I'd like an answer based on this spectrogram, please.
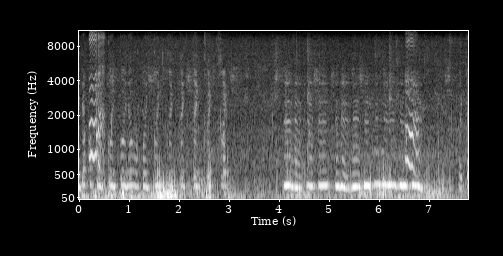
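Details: Baby monkey throwing a tantrum as its mother leaves: shrill, rising wavering cries burst out at the start and again near the end, over a steady low humming tone and other background sound.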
